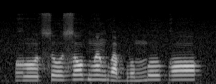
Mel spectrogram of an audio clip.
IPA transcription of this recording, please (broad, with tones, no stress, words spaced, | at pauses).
ɣɔ̃˨so˧zɔ˦ɡʷã˦ ɡʷa˨bo˨moː˦ ɡɔ˦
